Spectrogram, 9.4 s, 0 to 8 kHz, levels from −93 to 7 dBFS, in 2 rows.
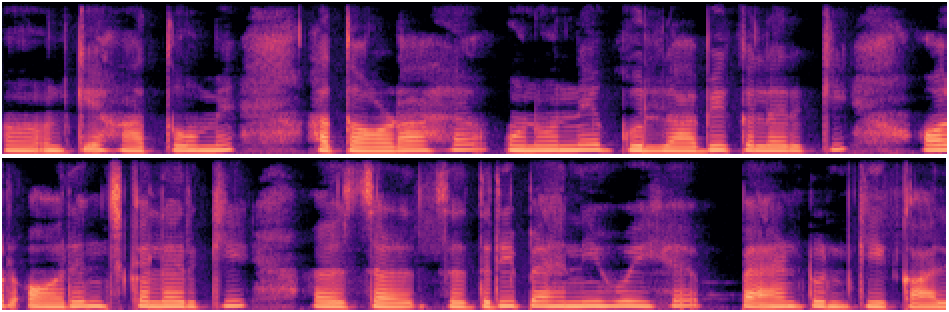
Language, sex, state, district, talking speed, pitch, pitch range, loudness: Hindi, female, Maharashtra, Chandrapur, 160 wpm, 240 Hz, 230-250 Hz, -16 LUFS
